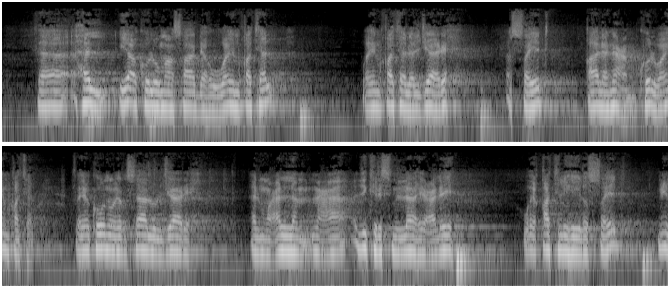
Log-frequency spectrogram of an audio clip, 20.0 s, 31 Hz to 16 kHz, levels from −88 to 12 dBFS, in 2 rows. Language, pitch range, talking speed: Arabic, 130-155 Hz, 80 wpm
